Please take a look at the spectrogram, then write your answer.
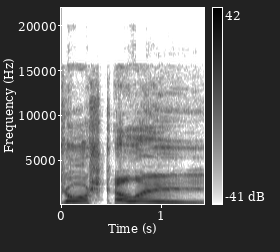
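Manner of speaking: very high, loud put-on British accent. Saying a fighter's name while trying out a put-on British accent. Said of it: "Trying to do my British voice".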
